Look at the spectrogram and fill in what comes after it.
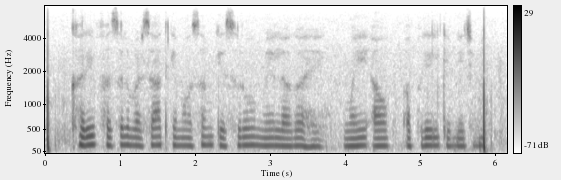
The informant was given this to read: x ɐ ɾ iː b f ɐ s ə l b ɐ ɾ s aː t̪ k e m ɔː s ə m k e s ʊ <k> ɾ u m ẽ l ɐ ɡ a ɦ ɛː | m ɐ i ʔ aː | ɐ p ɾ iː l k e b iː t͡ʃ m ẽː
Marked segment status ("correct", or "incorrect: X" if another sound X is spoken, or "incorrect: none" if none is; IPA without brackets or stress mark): incorrect: none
